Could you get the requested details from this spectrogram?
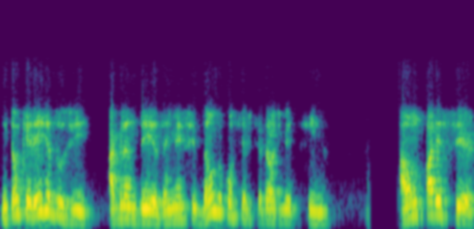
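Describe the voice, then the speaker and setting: With lively intonation, a man talks at a moderate pace in an unremarkable speaking voice. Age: 60s. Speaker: medical council president and physician. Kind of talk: interview.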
